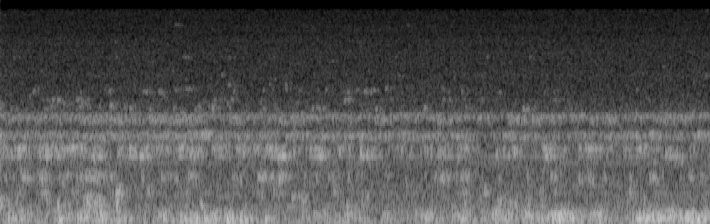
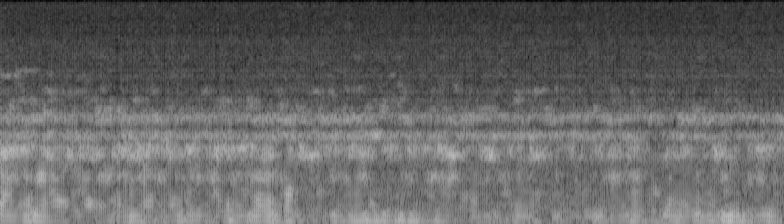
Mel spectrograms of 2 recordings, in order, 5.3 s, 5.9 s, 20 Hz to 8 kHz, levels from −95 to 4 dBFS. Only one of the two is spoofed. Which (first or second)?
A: second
